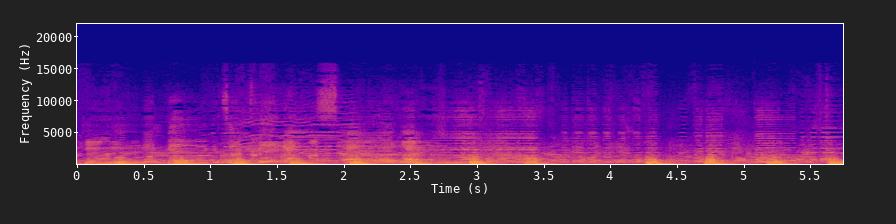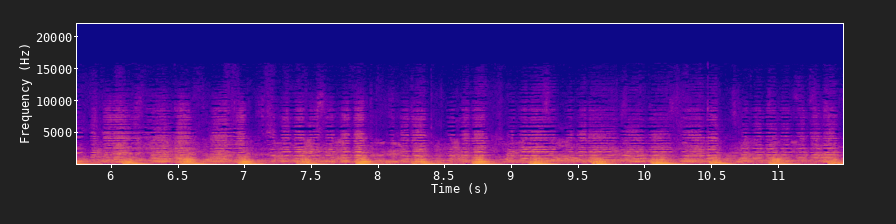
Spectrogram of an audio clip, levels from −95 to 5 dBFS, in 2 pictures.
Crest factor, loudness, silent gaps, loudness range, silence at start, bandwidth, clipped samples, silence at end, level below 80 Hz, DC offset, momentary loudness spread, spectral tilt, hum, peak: 18 dB; -25 LUFS; none; 2 LU; 0 s; 13 kHz; under 0.1%; 0 s; -52 dBFS; under 0.1%; 4 LU; -7 dB/octave; none; -6 dBFS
